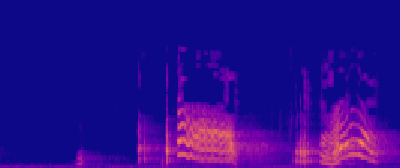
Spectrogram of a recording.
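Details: A pet parrot, described as jealous and angry, gives harsh squawking calls: a short soft note, then two loud rasping bursts with sweeping, wavering tones near the end.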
